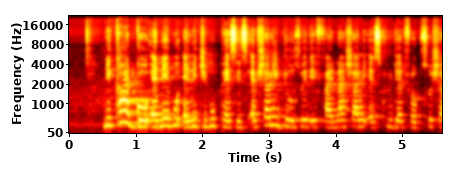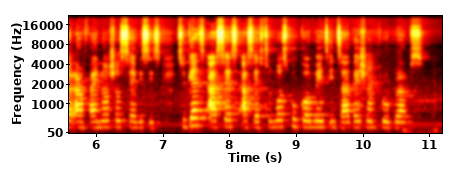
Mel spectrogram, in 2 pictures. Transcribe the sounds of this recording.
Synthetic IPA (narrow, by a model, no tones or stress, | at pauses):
dikʰadɡoʔɛnebəlʔɛlid͡ʒiblpɛsɔ̃nsɛfiʃalidozwedefaɪnãnʃaliʔɛkskludɛd̥fɹɔ̃msoʃalʔãnfaɪnãnʃalsɛvisis | tuɡɛtaksɛsa̰ksɛstumɔskuɡɔvmɛ̃ntĩntəvɛ̃nʃɔ̃npʰɹoɡɹãms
